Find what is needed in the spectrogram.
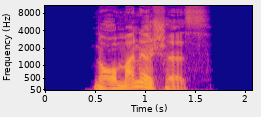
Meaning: strong/mixed nominative/accusative neuter singular of normannisch
- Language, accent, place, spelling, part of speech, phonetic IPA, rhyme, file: German, Germany, Berlin, normannisches, adjective, [nɔʁˈmanɪʃəs], -anɪʃəs, De-normannisches.ogg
